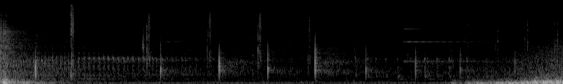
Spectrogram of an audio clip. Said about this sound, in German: Die Glocken waren noch nicht verklungen, als Shiro bereits wie aus dem Nichts in Nanokas Zimmer erschien.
